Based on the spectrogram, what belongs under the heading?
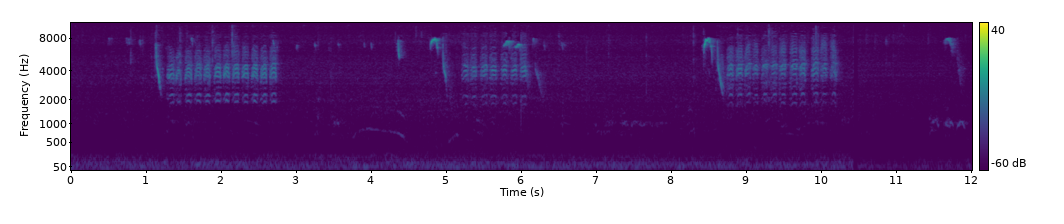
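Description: A small songbird singing three short phrases a few seconds apart, each a high note sliding down into a fast trill, with a few faint single high notes between, over a low steady rumble.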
